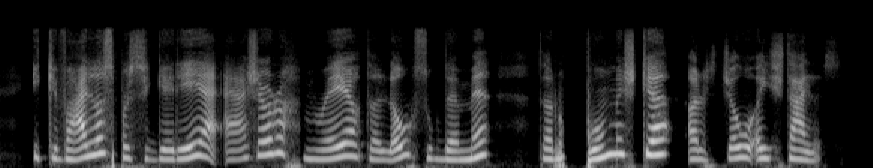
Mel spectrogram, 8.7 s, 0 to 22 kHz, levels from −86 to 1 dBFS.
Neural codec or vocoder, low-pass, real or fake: codec, 16 kHz in and 24 kHz out, 0.9 kbps, LongCat-Audio-Codec, fine tuned four codebook decoder; 10.8 kHz; fake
